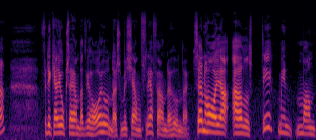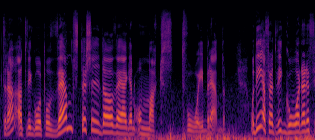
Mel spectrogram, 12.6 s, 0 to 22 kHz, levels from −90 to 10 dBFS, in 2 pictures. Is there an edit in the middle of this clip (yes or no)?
yes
